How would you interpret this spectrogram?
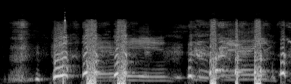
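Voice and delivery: shrieking with laughter; laughing. Real, not acted. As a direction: squeal it through helpless laughter. Laughing hard at meme picture.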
